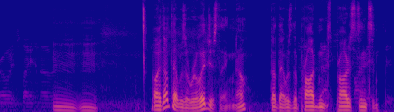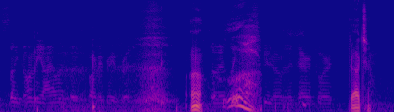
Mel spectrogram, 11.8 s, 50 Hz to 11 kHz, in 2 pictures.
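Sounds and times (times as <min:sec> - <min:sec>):
speech: 0:00.4 - 0:01.7, 0:02.3 - 0:05.8, 0:08.8 - 0:09.9, 0:11.2 - 0:11.6
person yawning: 0:09.3 - 0:09.8.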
